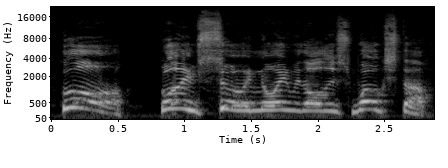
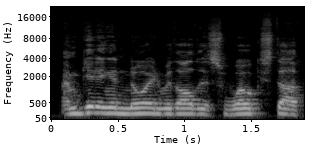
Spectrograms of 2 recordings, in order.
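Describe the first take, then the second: First: It is said in an exaggerated, overwrought tone. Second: It is said in a calm, neutral tone.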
